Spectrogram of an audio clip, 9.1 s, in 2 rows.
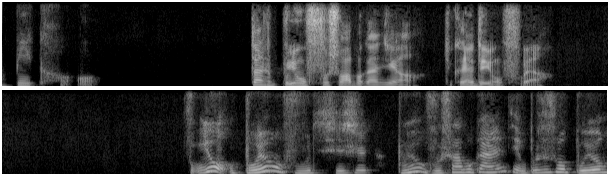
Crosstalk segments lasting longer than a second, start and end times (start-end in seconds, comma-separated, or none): none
